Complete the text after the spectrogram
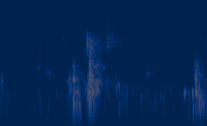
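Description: Pool balls click sharply against each other on a table.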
